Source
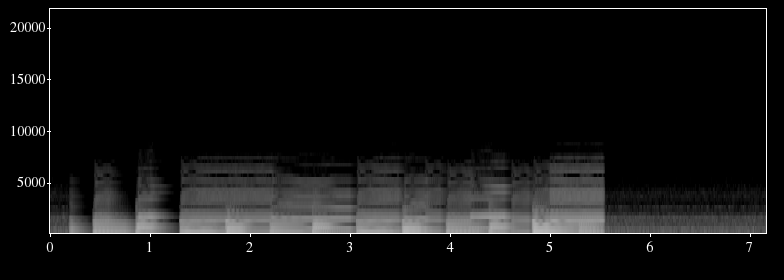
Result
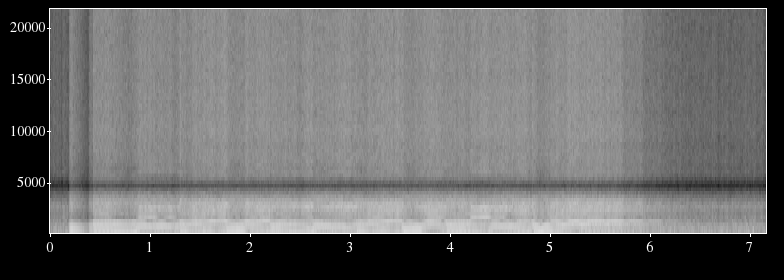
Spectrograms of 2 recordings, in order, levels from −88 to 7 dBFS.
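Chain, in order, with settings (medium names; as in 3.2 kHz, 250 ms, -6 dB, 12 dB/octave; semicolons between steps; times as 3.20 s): high-pass 170 Hz 6 dB/octave; tilt shelf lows -5 dB, about 820 Hz; in parallel at +1.5 dB: compression, threshold -35 dBFS, peak gain reduction 13 dB; on the sum: one-sided clip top -23 dBFS; sample-rate reducer 4.4 kHz, jitter 20%; static phaser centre 1 kHz, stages 8; on a send: feedback delay 194 ms, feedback 51%, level -8.5 dB; on the sum: loudness maximiser +28 dB; trim -1 dB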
